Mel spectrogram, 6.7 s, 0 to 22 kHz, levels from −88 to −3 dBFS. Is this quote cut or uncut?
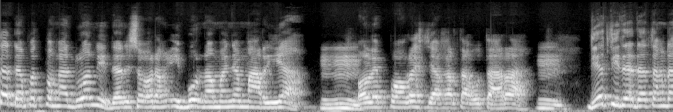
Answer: uncut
